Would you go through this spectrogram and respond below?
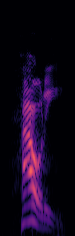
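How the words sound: It is said in an angry, harsh tone. The character is feeling angry.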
